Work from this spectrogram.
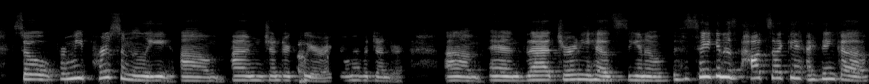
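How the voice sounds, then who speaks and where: A woman with a Spanish accent speaks at a medium pitch and a moderate pace with very wide pitch swings, over a quiet background. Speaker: youth trainer. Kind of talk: training presentation. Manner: conversational with frequent filler words.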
